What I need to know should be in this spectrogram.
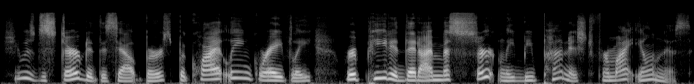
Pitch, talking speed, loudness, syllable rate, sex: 205 Hz, 175 wpm, -20 LUFS, 5.1 syllables/s, female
